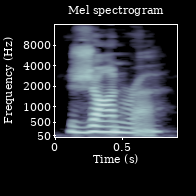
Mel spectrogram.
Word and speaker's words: genre: Genre. Common mispronunciation. Gen-ree or Gen-ree. Correct pronunciation. Genre. Two syllables. The G makes a z sound and the E is not pronounced at the end.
